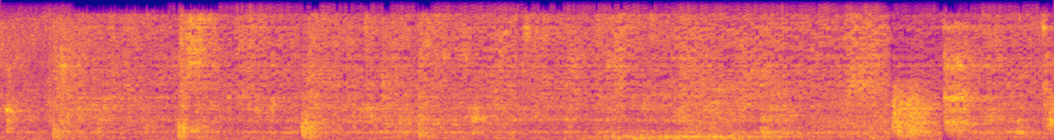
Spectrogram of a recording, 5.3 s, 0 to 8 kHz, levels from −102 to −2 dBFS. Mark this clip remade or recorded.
remade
